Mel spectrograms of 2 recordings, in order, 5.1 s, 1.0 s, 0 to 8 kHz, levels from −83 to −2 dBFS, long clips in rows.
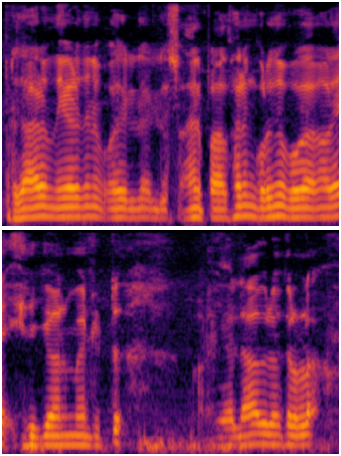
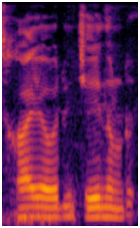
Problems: none marked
